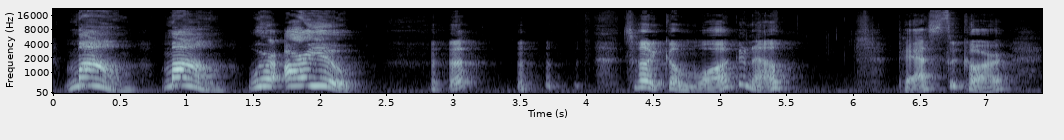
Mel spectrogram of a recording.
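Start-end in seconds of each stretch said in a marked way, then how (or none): 0.1-2.3 put-on alarmed, panicked call, high and drawn-out. Retelling a story, imitating a daughter calling out for her mom, a panicked call. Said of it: "I hear my daughter's panicked voice".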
